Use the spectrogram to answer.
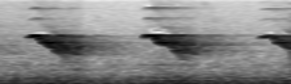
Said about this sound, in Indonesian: Suara itu suara burungnya genit kiu kiu kiu yeah. burungnya baper kok burungnya kayak calling ya yeah. makin kenceng gitu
